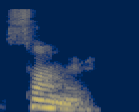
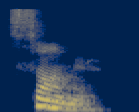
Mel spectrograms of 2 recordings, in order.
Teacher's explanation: como si tu intención fuese decir una a pero terminas diciendo una o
